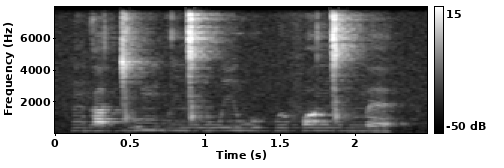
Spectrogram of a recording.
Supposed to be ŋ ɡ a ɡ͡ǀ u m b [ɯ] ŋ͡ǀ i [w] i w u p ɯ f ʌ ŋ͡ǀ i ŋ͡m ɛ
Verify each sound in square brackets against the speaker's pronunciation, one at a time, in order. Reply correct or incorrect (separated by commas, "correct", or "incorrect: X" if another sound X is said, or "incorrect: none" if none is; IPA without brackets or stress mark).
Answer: correct, correct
